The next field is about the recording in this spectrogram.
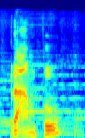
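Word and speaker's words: ランプ: and modified which is rampu pretty simple uh lamp from English uh uh the actually pronounced as M because of the following p uh uh accented just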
